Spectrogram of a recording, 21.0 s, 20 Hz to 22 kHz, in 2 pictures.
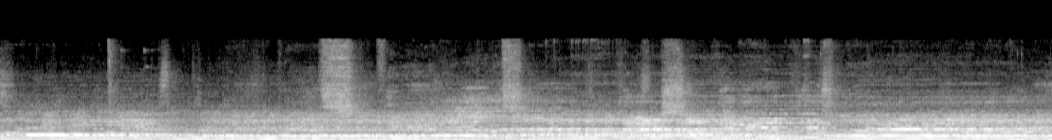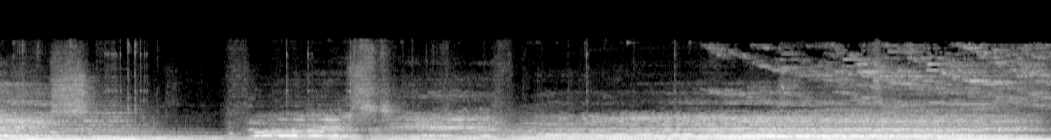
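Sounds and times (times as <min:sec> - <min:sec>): cast singing in chorus: 0:00.0 - 0:12.0
instrumental accompaniment with bass: 0:00.0 - 0:21.0.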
